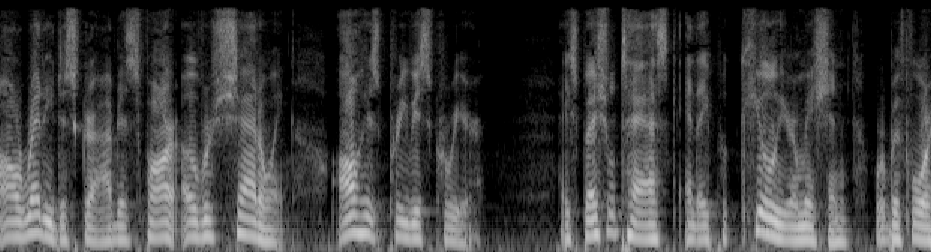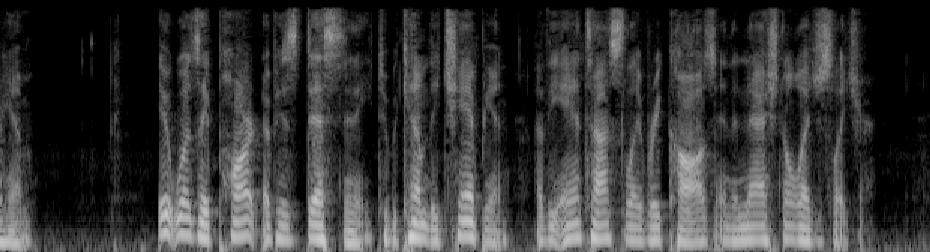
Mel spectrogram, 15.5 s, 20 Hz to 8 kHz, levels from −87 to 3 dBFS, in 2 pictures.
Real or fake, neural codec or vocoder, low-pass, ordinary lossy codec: real; none; 7.2 kHz; MP3, 48 kbps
